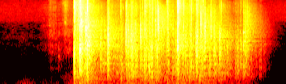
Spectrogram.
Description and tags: Pile of bones falling.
